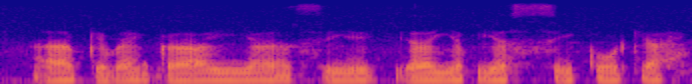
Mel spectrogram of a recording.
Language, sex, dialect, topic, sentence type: Hindi, male, Awadhi Bundeli, banking, statement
